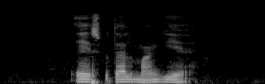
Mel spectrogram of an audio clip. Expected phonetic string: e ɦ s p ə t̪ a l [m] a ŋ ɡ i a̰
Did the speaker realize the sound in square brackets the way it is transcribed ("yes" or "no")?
yes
